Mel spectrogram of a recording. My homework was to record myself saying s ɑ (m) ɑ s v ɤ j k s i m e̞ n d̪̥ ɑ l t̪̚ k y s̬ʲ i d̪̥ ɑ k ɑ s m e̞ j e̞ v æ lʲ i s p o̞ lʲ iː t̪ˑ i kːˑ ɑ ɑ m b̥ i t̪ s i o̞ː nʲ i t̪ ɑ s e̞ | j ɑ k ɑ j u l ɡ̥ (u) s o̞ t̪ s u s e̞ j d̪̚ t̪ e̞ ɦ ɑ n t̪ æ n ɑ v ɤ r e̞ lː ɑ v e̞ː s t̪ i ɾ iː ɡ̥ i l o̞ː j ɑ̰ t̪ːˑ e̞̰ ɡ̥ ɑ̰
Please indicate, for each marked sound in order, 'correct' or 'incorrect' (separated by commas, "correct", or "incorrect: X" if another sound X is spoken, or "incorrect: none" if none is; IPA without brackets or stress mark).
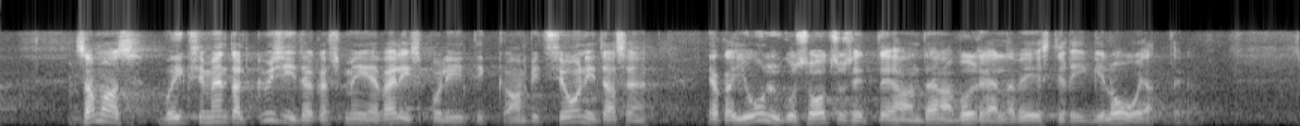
correct, correct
